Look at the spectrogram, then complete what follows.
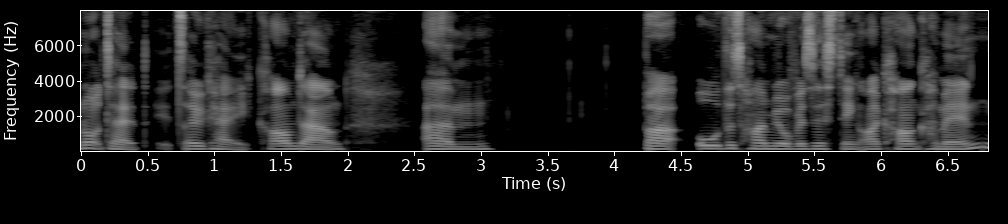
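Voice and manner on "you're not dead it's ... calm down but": ordinary delivery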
